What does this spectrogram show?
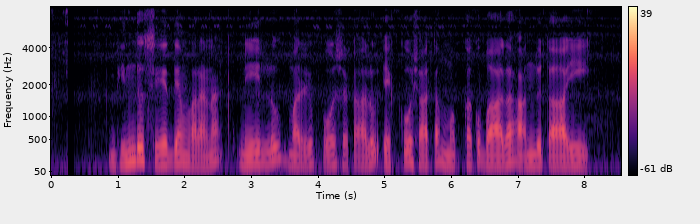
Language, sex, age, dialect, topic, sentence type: Telugu, male, 18-24, Southern, agriculture, statement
